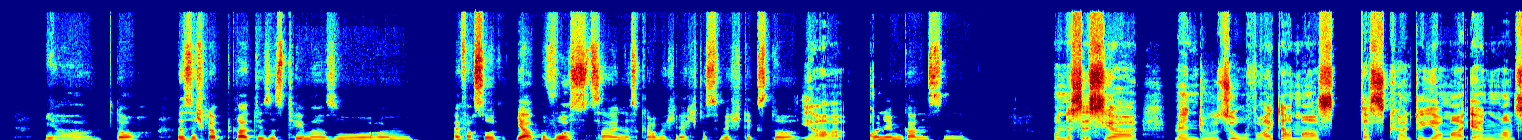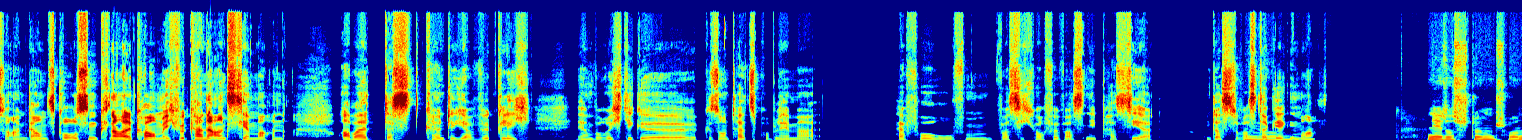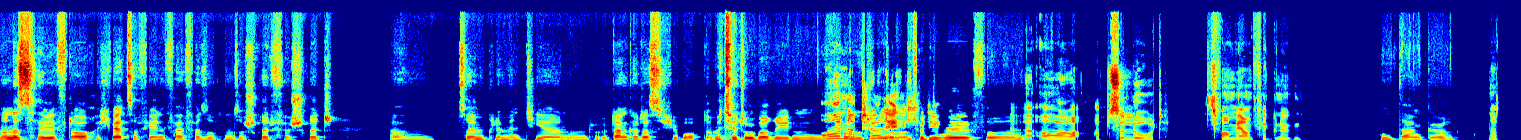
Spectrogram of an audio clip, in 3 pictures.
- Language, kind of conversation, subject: German, advice, Warum kann ich nach einem stressigen Tag nur schwer einschlafen?
- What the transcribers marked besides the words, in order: laughing while speaking: "mit dir"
